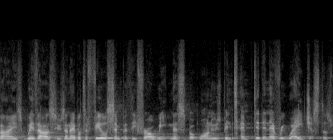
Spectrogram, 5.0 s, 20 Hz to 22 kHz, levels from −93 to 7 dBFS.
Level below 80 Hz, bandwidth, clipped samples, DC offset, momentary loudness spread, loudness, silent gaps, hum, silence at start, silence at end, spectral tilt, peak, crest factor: -80 dBFS; 15.5 kHz; under 0.1%; under 0.1%; 9 LU; -29 LUFS; none; none; 0 s; 0 s; -4 dB/octave; -10 dBFS; 18 dB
